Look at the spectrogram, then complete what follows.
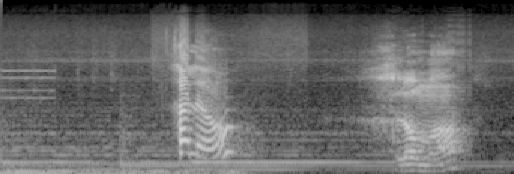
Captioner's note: phone ringing; on phone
